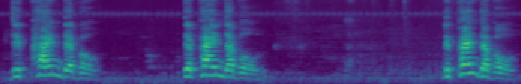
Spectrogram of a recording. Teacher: is an adjective the correct pronunciation is Dependable depend Dependable dependable so your stress should be on the second syllable pen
